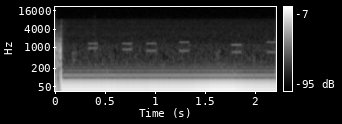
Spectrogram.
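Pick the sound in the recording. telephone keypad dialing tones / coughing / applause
telephone keypad dialing tones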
